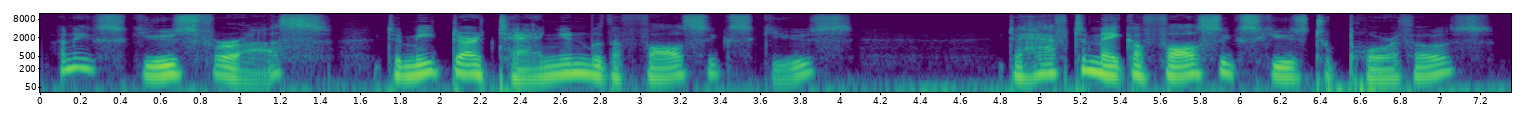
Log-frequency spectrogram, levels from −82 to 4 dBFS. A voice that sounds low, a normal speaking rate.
Yes: low, 120 Hz; average, 165 wpm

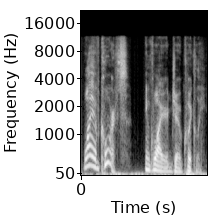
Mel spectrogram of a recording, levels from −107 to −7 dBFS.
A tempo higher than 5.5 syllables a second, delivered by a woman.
No: 5.8 syllables/s; male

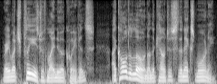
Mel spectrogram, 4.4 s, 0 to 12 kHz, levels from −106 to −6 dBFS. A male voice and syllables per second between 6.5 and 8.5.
Yes: male; 6.7 syllables/s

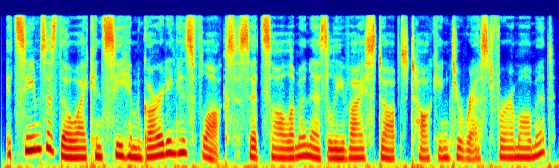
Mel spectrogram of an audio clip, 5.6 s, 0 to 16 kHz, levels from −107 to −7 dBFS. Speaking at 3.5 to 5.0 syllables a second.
No: 5.3 syllables/s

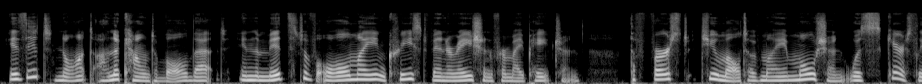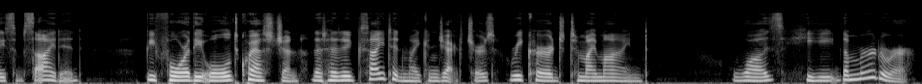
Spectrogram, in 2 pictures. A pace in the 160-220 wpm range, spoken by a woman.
No: slow, 135 wpm; female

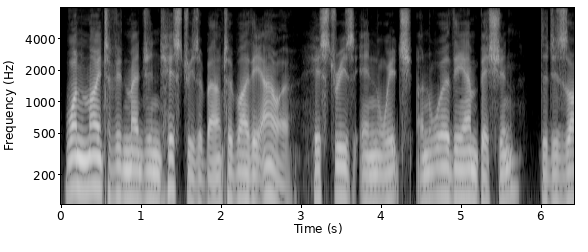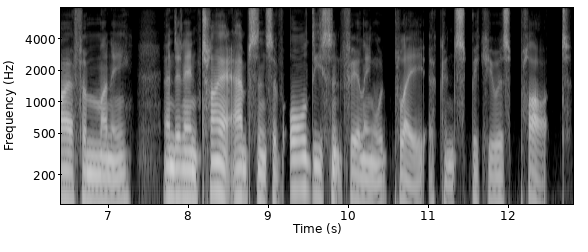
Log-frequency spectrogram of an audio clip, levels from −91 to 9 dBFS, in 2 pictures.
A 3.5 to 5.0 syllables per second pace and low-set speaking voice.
Yes: 4.8 syllables/s; low, 105 Hz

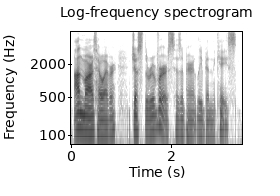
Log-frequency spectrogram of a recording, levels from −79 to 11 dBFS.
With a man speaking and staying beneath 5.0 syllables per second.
No: male; 6.1 syllables/s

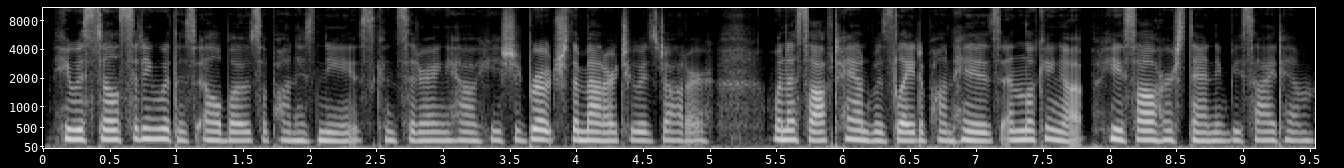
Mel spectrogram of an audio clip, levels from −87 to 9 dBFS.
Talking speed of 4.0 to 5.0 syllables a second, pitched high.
No: 5.6 syllables/s; high, 205 Hz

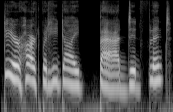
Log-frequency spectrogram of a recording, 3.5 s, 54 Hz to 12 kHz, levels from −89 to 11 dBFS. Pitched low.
No: high, 210 Hz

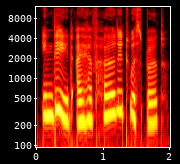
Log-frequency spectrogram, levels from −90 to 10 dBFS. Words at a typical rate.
Yes: average, 180 wpm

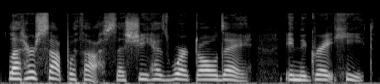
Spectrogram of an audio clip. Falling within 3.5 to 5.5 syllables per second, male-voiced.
No: 4.9 syllables/s; female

